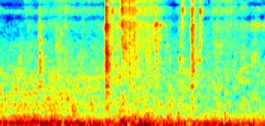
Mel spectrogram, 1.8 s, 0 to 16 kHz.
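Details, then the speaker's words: Buick Lucerne GM 3.8L under wide open throttle: deep, uneven, stumbling drone as a cylinder misfires; idles and runs fine off throttle. Cause is a weak coil pack drawing excess current and giving weak spark. "is my Buick Lucerne it's got a typical GM 3.8 problem starts missing when I went right open throttle now let out the throttle and she idles and runs fine stick her down when they're up he starts missing"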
